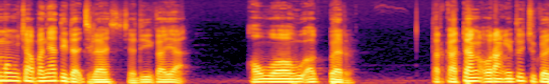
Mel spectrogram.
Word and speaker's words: Allah: Allahu Akbar memang bacaan atau huruf lam dalam kalimat Allah dalam kata Allah itu dibaca tafkhim tebal nah kadang sebagian orang di masyarakat kita kan ada beberapa kesalahannya ada yang baca Allah Allah dan itu berarti masih tarqiq masih tipis harusnya agak tebal Allah nah sebagian orang terus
